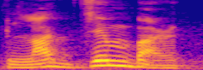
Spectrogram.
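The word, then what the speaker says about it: লুক্সেমবার্গ: হ US dollar লুকজেম্বার লাক্মবার্ক লাক্মবার্ক উচ্চারণ হবে এরকম 24000 ডেনমার্ক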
